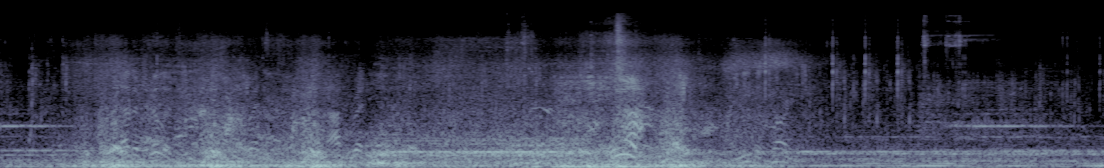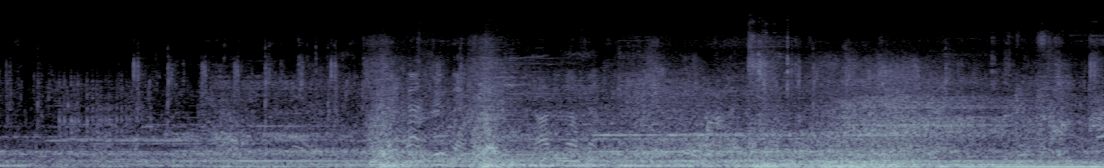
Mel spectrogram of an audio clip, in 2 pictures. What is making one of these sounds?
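Magic spells burst and crackle in a fight.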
